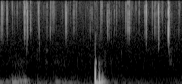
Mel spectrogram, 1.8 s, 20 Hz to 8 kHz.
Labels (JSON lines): {"label": "biophony, double pulse", "recorder": "SoundTrap 300"}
